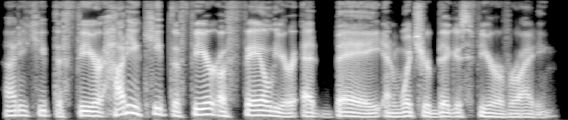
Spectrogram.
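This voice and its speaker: Animated male podcast host, dry close sound. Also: lowish voice, normal speed, no echo. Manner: animated, jokey, digressive, excitable. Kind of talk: casual conversational interview.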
